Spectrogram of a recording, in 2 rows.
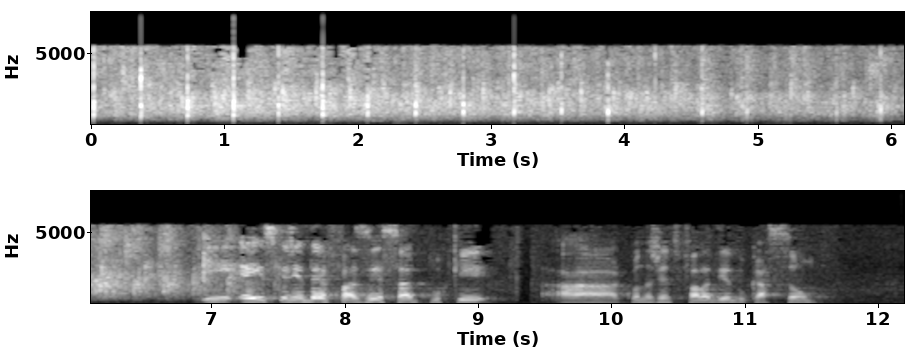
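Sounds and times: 
audience applause: 0.0s - 7.7s
speech: 7.0s - 11.7s.

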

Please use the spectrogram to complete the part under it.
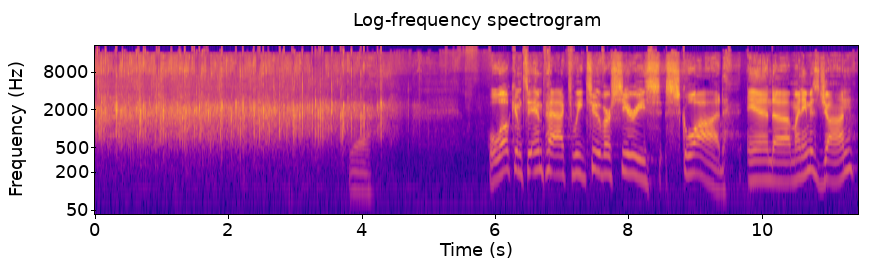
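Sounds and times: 
crowd applauding the band at a morning gathering: 0.0s - 4.8s
speech: 3.8s - 4.3s, 5.9s - 11.4s.

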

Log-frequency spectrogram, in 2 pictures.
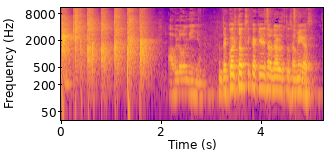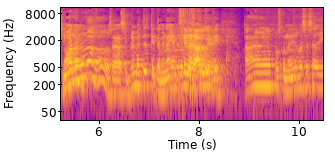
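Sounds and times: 
crisp hand claps: 0.0s - 2.1s
speech: 2.2s - 10.4s.

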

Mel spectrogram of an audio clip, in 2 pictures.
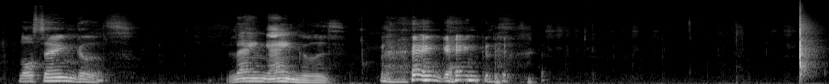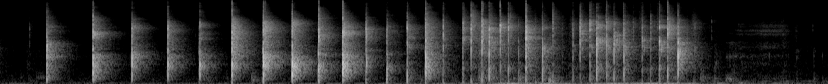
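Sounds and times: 
speech: 0.2s - 1.3s, 2.3s - 5.6s
fast hand clapping: 8.0s - 15.3s.

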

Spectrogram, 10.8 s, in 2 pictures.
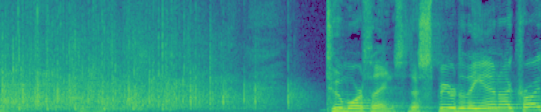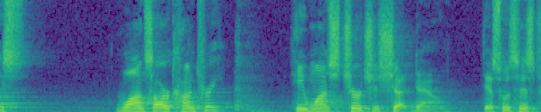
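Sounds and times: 
crowd applauding: 0.0s - 3.2s
speech: 3.3s - 5.7s, 6.6s - 7.8s, 8.4s - 10.8s.

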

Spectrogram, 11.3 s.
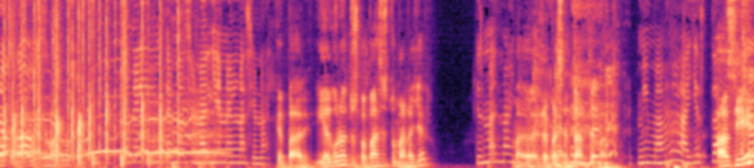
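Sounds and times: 
applause: 0.0s - 3.4s
voices calling out and cheering: 0.0s - 3.8s
speech: 4.2s - 6.6s, 7.2s - 11.3s
laughter: 8.0s - 9.5s.

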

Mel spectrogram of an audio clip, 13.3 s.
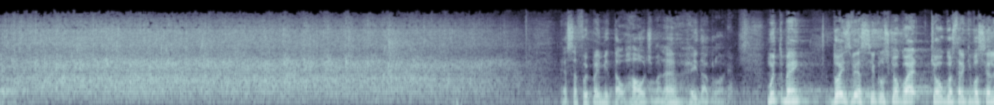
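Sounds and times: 
audience applause: 0.0s - 7.1s
speech: 7.5s - 13.2s.

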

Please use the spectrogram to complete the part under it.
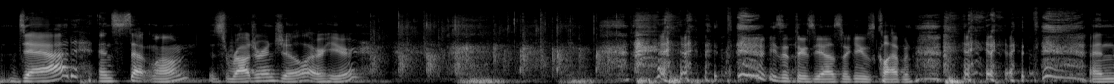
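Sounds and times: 
speech: 0.2s - 4.1s, 6.6s - 11.1s
audience finger snapping: 3.6s - 7.2s
laughter: 4.4s - 8.1s, 9.2s - 11.1s.

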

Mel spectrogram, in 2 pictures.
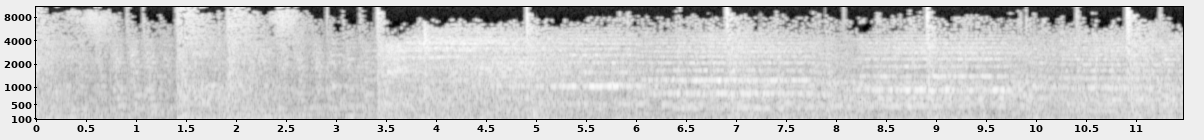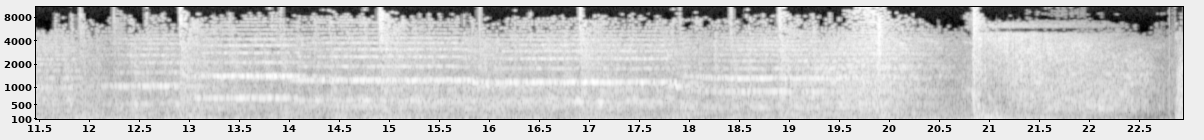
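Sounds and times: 
sustained droning musical bed: 0.0s - 22.6s
artillery cannons firing: 20.7s - 22.9s.

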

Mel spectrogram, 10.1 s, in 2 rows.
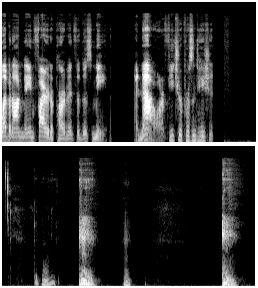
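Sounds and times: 
speech: 0.0s - 4.3s, 5.7s - 7.8s, 9.5s - 9.8s
person coughing: 6.6s - 7.7s, 9.5s - 10.0s
throat clearing: 6.6s - 7.8s, 9.5s - 10.0s.

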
